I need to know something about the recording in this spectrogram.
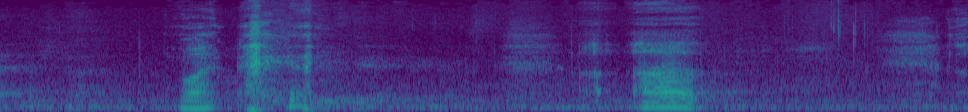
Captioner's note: laughs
